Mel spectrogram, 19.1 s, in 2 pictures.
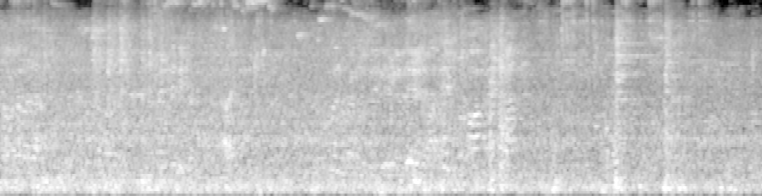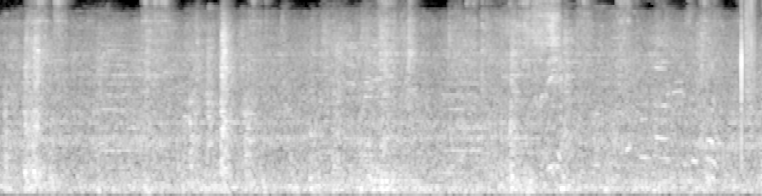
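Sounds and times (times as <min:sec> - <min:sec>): train wheels rumbling on rail: 0:00.0 - 0:19.0
wheels clacking over rail joints: 0:05.2 - 0:19.0.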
